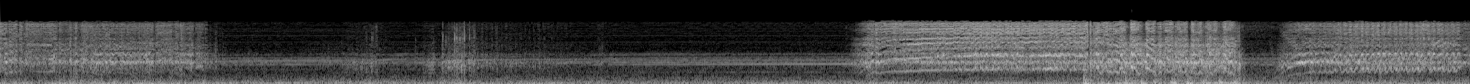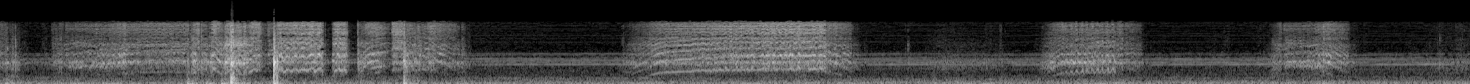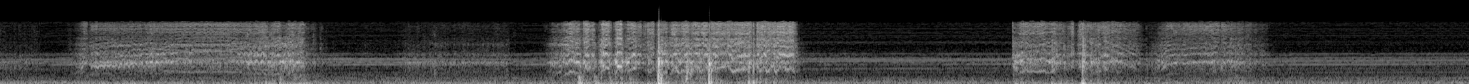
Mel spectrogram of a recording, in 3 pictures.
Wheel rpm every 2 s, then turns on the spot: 150, 10, 20, 0, 90, 150, 110, 100, 150, 80, 60, 90, 40, 30, 30, 120, 40, 60, 110, 20, 110, 0.
2-6 22-26 28-30 32-34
